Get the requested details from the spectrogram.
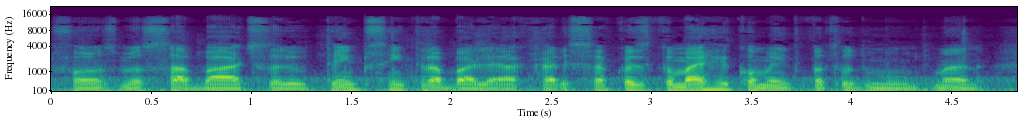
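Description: Very fast and very deep, a man's low voice runs with ordinary pitch variation. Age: 30s. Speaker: YouTuber. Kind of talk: casual vlog monologue. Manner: animated.

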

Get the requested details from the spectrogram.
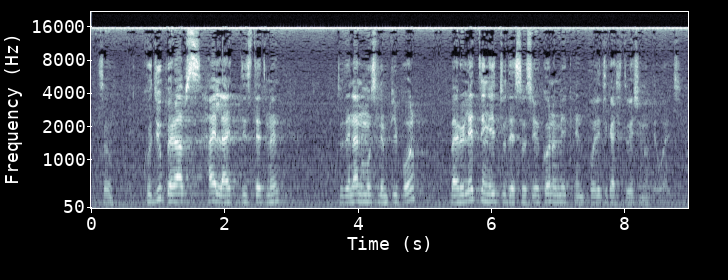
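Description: With noticeable background noise, a man speaks at a fairly quick pace. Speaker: audience member asking questions; audience member. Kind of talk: audience question. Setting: stage with audience. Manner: halting. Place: hall. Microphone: podium.

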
